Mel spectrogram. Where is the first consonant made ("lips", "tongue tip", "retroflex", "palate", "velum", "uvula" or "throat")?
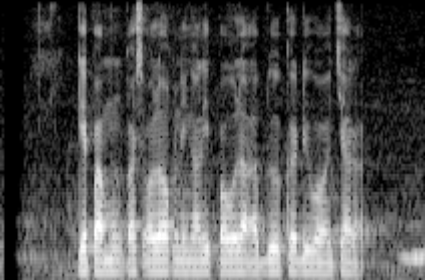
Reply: velum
